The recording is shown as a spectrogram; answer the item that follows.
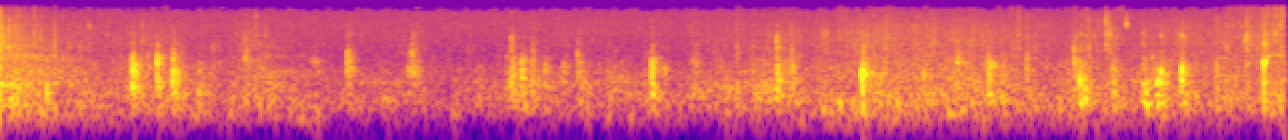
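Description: Hot water poured from a glass kettle through trays of potting soil, faintly trickling and dripping with scattered small irregular ticks. The near-boiling water is soaking the soil to kill fungus gnats and their eggs.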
